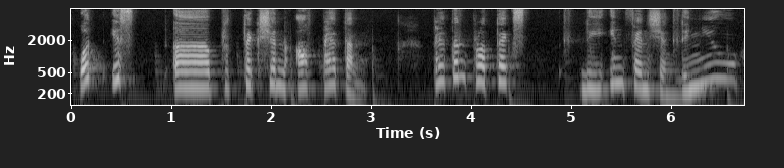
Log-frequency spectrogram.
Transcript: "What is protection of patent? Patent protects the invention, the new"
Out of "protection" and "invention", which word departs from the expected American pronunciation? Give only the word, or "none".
invention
